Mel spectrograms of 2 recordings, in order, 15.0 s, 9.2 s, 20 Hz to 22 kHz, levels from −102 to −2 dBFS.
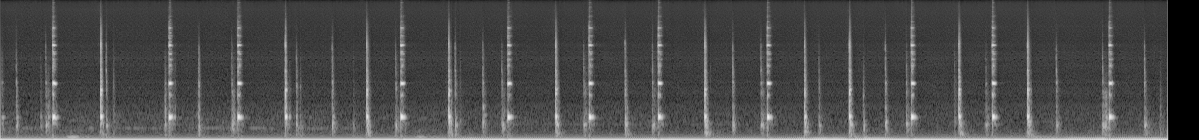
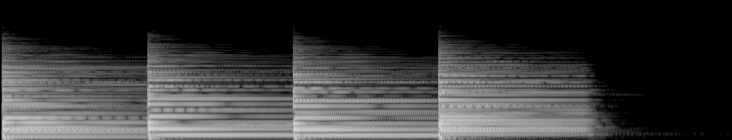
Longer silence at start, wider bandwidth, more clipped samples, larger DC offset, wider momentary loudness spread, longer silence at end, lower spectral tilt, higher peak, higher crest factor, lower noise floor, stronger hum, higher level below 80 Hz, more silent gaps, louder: about the same, 0 s vs 0 s; first, over 20 kHz vs 6.2 kHz; neither; first, 10% vs under 0.1%; first, 22 LU vs 14 LU; second, 0.4 s vs 1.75 s; second, -1.5 dB/octave vs -9 dB/octave; first, 0 dBFS vs -8 dBFS; about the same, 24 dB vs 20 dB; second, -49 dBFS vs under -90 dBFS; neither; first, -36 dBFS vs -58 dBFS; neither; first, -23 LUFS vs -28 LUFS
